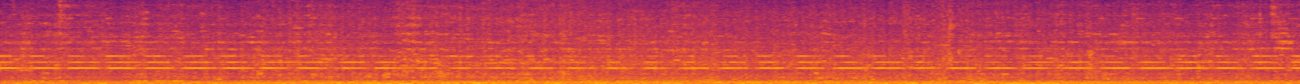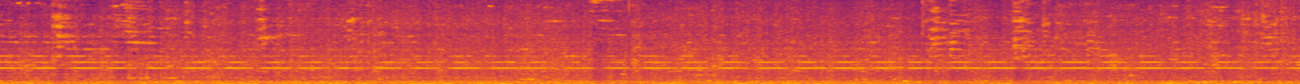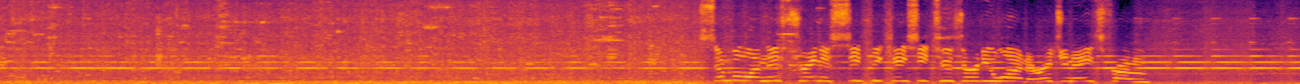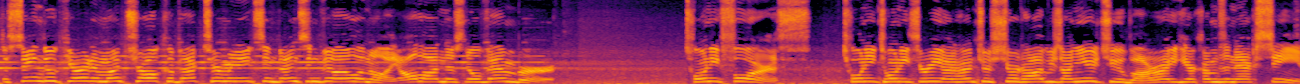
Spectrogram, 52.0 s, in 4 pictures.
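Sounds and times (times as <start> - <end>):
wheels clacking over rail joints: 0.0 - 35.6
train wheels rumbling on rail: 0.0 - 43.2
steady high-pitched tone: 0.0 - 44.8.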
